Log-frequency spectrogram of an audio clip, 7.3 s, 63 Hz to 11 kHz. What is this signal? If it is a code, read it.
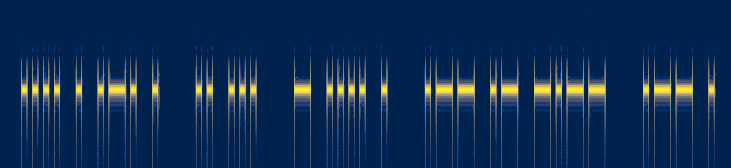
Morse code, heard as a keyed tone, about 22 wpm, 700 Hz. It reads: HERE IS THE WAY WE
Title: Sentences from Top 200 Words 22wpm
